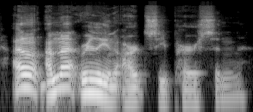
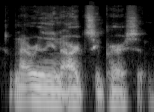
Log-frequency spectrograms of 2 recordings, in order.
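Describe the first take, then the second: First: Said in the usual way. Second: Faster, softer throwaway repeat; rushed, dropped-down repeat; quick quiet aside. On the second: Real, not acted. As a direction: mutter it again quickly to yourself.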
